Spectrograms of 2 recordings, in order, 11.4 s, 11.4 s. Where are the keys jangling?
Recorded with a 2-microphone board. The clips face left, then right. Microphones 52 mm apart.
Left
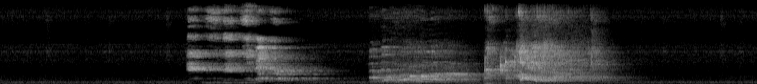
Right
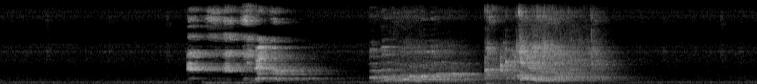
No keys jangling in this recording.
